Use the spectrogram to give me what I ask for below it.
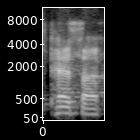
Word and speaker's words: Pesach: So the word Pesach, which we pronounce Pesach, but it's Pesach really.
